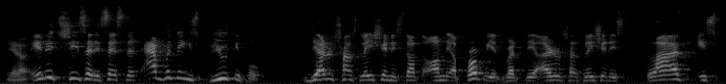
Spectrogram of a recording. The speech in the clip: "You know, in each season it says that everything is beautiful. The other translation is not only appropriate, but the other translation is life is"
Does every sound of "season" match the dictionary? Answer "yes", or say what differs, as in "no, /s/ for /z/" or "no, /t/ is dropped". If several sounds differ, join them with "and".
no, /ʃ/ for /s/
